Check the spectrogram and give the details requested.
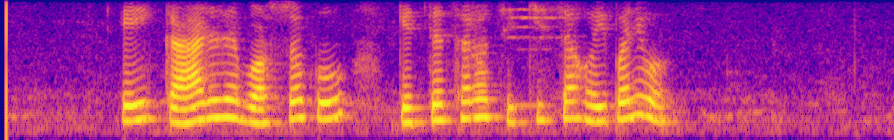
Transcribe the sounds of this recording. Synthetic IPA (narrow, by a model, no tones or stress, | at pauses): eɦikaɽɔɾebɔsɔku | ket̪et̪ʰaɾɔt͡ʃikit̪saɦojpaɾibɔ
